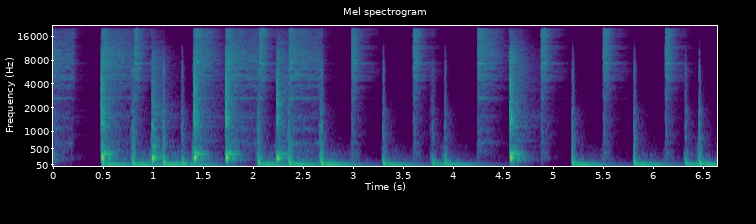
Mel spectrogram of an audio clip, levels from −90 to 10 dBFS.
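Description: Across the whole music clip there is generation loss. The sound is swirly, smeared and hollow, and attacks blur. It likely comes from about seven passes through Opus at 48 kbit/s. Each pass requantises on a shifted frame grid, so noise and spectral holes pile up.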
